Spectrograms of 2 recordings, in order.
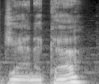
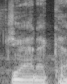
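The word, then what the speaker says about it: Janeka: language it would be yanuka uh but they pronounce it janica so it's janica I guess these new wardens claim to want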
